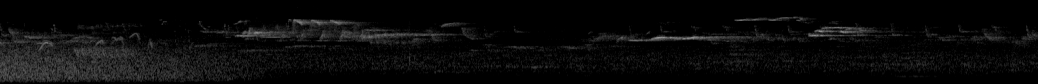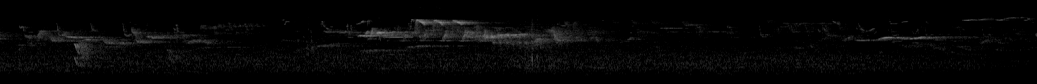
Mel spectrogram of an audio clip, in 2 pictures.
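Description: Songbirds singing in short bursts of quick, high phrases, several times over. A steady low rush of noise sounds at the start and stops after about two seconds.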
